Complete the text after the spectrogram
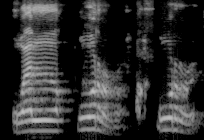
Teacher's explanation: ra sukun yang diawali dengan dhammah dibaca tafhim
